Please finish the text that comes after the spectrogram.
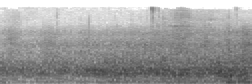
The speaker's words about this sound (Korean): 그렇게 기차는 출발했고 저는 그녀와 나란히 앉았습니다. 아, 이제 많이 어색하더라고요. 그쪽도 저도 말이 많은 편이 아니라서 우리의 귓가에는 어, 그저 기차 달리는 소리만 들렸어요.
